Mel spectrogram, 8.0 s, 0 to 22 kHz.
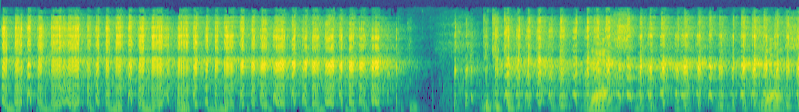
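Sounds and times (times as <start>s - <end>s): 
duck call blown in a fast rolling feed chuckle: 0.0s - 7.9s
speech: 5.9s - 6.3s, 7.6s - 7.9s.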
